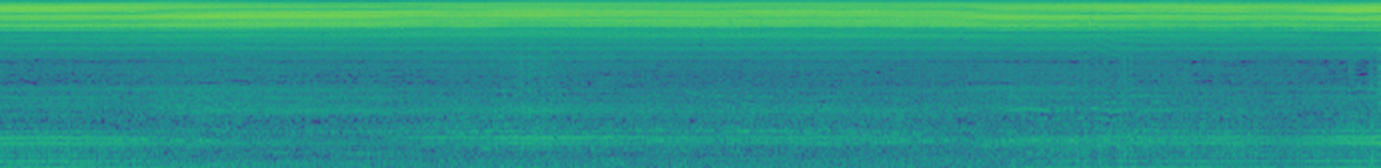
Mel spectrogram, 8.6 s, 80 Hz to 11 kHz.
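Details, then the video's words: Cicadas buzzing in bushes of the Panchkula forests on 9 April 2021: a steady, shrill, very high buzz that holds unbroken and at even strength throughout. "Cicadas buzzing in the bushes of panchkula forests"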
